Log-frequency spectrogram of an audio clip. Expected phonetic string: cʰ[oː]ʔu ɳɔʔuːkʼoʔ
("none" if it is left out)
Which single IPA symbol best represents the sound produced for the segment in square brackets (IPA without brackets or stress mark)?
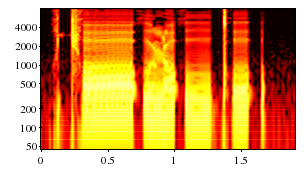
ɔː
